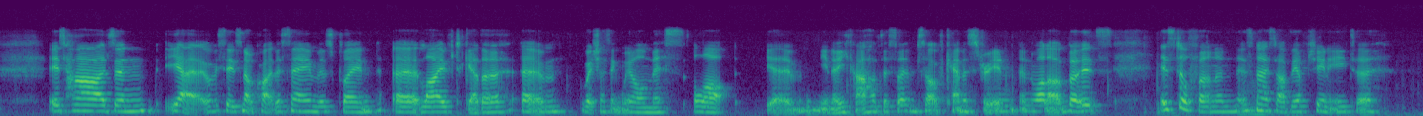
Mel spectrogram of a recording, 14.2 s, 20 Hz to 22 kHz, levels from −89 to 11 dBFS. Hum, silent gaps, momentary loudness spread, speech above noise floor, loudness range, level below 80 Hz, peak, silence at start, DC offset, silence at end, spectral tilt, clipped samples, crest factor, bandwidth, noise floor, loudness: none; none; 10 LU; 21 dB; 4 LU; -56 dBFS; -6 dBFS; 0.05 s; under 0.1%; 0.4 s; -4.5 dB/octave; under 0.1%; 16 dB; 8.4 kHz; -42 dBFS; -21 LUFS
